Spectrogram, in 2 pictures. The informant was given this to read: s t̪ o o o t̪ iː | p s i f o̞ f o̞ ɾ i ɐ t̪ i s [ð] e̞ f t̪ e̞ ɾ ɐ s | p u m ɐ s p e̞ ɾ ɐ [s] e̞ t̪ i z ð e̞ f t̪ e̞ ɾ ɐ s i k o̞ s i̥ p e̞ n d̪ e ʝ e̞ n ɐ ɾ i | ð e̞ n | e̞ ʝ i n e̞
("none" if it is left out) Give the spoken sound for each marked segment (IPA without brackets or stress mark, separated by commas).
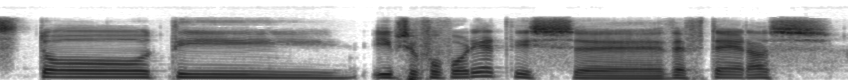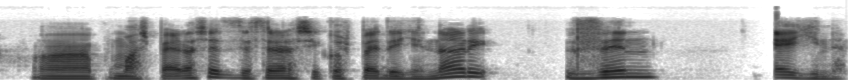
ð, s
